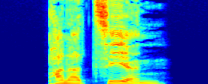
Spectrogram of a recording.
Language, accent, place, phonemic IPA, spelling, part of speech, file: German, Germany, Berlin, /panaˈtseːən/, Panazeen, noun, De-Panazeen.ogg
- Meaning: plural of Panazee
